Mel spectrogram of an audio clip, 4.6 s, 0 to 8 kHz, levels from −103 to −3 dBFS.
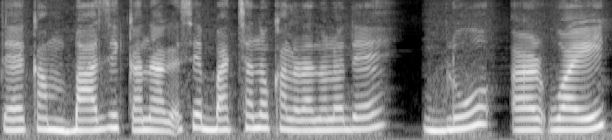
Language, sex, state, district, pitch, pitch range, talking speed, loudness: Chakma, female, Tripura, West Tripura, 235 Hz, 225-265 Hz, 145 wpm, -14 LUFS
